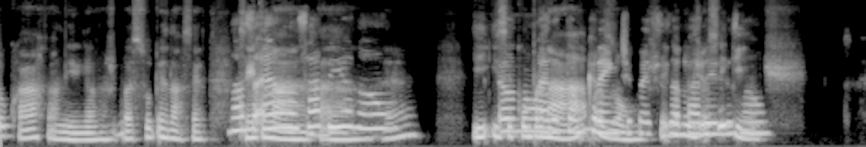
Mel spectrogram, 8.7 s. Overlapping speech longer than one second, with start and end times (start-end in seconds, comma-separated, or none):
2.3-4.0, 5.0-7.7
